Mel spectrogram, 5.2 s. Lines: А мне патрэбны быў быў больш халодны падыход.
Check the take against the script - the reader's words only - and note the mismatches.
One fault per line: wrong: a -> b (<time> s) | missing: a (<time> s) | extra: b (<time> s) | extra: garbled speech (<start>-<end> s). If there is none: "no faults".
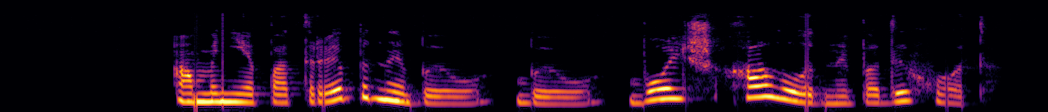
no faults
